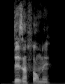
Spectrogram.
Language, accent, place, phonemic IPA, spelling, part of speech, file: French, France, Lyon, /de.zɛ̃.fɔʁ.me/, désinformer, verb, LL-Q150 (fra)-désinformer.wav
- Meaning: to misinform, disinform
